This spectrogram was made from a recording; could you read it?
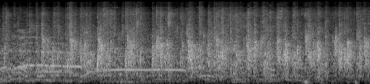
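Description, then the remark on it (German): Steady applause from a crowd, many hands clapping in a dense, even patter throughout, with a faint whistle-like tone drifting in the background early on. “Ich kann nicht klatschen.”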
